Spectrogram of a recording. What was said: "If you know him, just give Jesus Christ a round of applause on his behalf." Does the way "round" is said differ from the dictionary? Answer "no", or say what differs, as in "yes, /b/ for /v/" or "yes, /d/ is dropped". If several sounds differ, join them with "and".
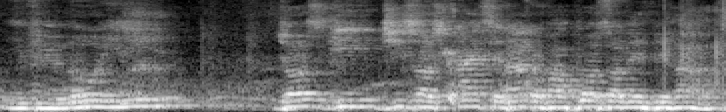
yes, /n/ is dropped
